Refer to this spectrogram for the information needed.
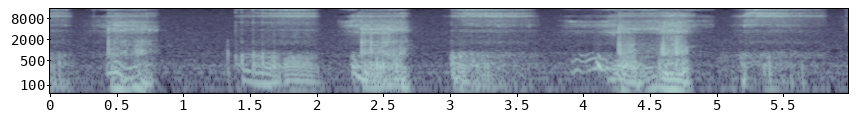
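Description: Loud, rough snores with each breath, about five in six seconds, with quieter breathing between them. Ordinary snoring during sleep.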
